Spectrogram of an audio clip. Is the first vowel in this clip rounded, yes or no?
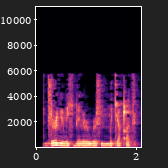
no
